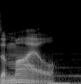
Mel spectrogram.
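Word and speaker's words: Dzemael: of house a mile i've been saying that wrong the whole time it's a mile the d is silent hmm how quickly we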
